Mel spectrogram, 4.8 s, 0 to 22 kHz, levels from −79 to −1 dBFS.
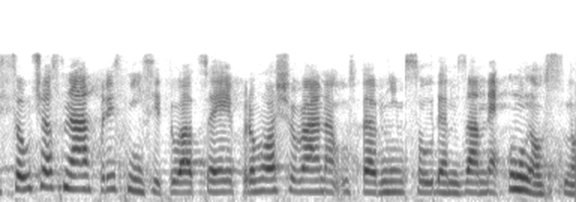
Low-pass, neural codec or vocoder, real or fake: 7.2 kHz; codec, 16 kHz, 2 kbps, FreqCodec, larger model; fake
